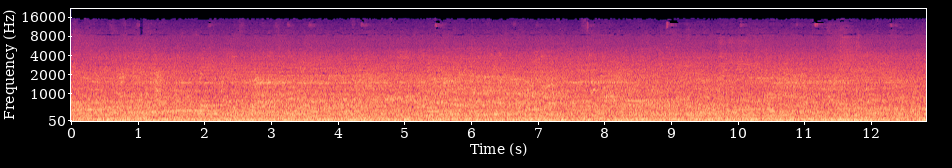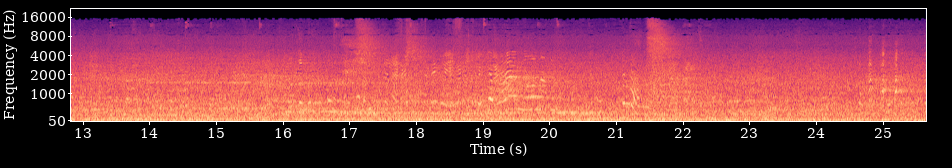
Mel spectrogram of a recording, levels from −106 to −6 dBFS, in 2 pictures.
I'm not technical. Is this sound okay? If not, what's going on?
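No. There are two brief glitches: a quick chirp or blip at about 1.03 to 1.09 seconds, and another at about 23.22 to 23.28 seconds, each lasting only a fraction of a second. These come from damaged data in a compressed stream. A small piece of the stored file was corrupted, so the player couldn't read that moment correctly. It produced a burst of nonsense sound until it found its place again.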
